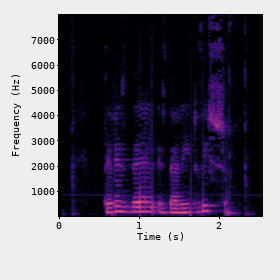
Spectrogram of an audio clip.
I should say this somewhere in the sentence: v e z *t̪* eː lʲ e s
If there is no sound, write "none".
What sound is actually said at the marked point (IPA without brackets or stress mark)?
d̪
